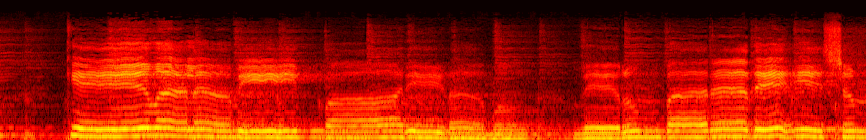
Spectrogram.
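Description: Slow vocal song, a voice holding long wavering notes. The singing dips briefly at the start and softens again about five seconds in.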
